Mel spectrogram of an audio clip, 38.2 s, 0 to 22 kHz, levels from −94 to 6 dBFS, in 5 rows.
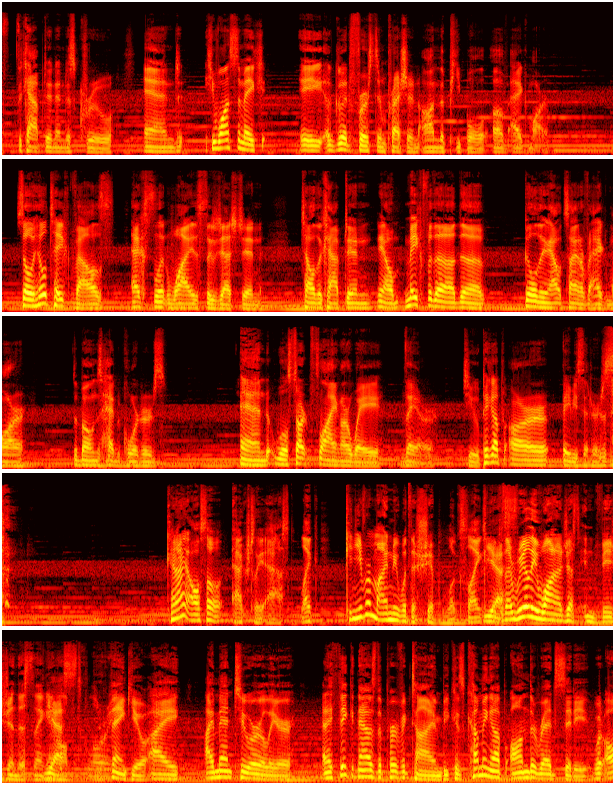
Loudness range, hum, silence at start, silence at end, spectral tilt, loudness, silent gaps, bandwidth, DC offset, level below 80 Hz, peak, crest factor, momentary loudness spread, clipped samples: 7 LU; none; 0 s; 0 s; -5.5 dB/octave; -22 LUFS; none; 16.5 kHz; under 0.1%; -46 dBFS; -2 dBFS; 20 dB; 18 LU; under 0.1%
